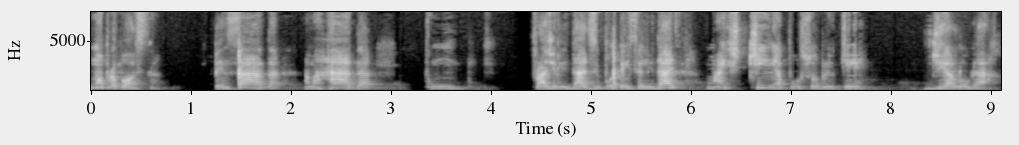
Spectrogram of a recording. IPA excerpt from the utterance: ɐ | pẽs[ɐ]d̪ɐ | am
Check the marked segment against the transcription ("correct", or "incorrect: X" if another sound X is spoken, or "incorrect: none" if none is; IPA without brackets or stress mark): incorrect: a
